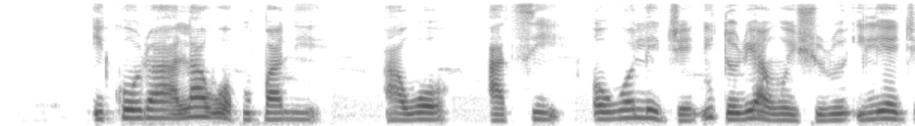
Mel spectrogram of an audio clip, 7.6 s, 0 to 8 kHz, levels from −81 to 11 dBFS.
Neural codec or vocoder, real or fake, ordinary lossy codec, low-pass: none; real; none; 7.2 kHz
